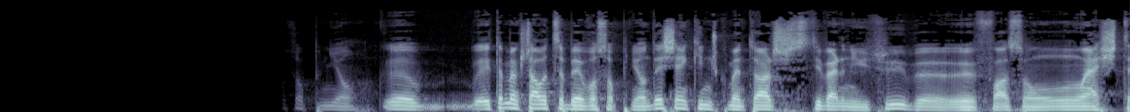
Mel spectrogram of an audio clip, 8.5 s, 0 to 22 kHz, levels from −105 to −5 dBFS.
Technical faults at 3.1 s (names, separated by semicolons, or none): none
